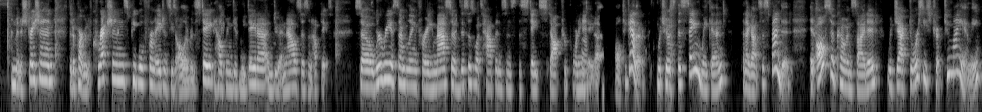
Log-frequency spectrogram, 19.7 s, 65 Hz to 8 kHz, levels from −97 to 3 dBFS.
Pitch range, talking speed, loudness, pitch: 185-245 Hz, 170 wpm, -26 LUFS, 210 Hz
